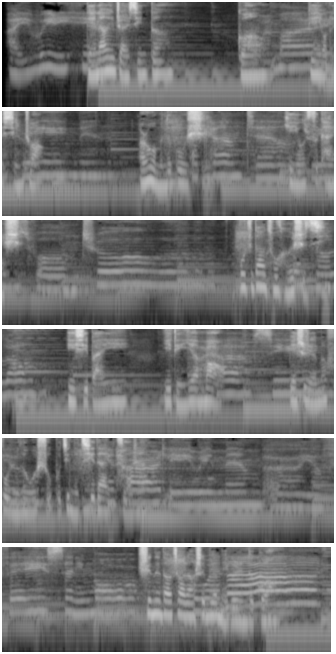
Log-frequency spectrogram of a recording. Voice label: 女, 专题, 走心自述; 大气质感; 低沉走心

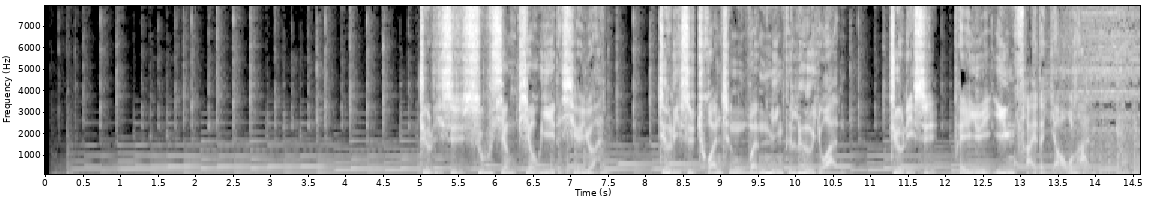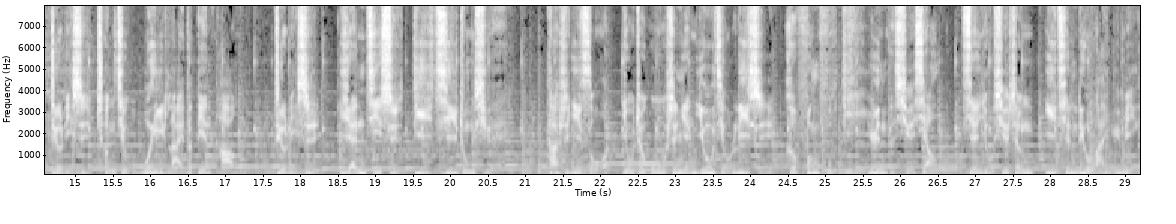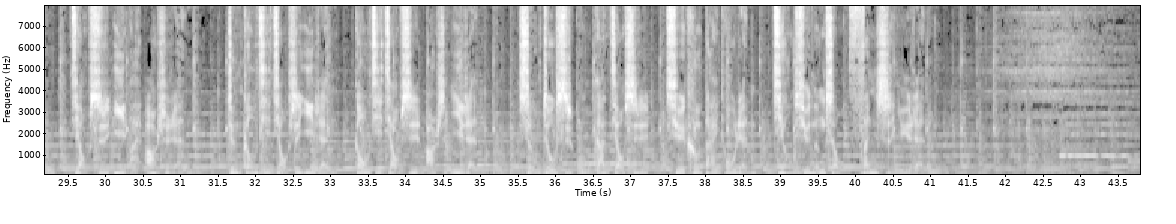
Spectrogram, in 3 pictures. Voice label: 男 学校宣传片 磁性大气; 延吉市第七中学

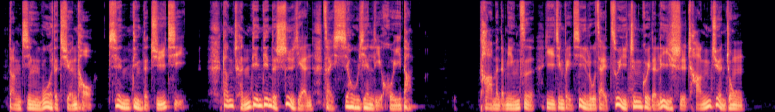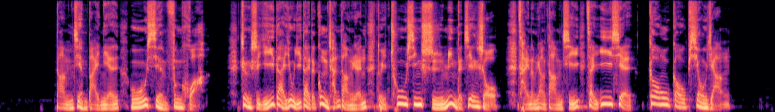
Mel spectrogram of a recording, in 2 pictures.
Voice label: 男 党建专题 厚重激励; 党建百年; 年轻稳重; 纪实记录

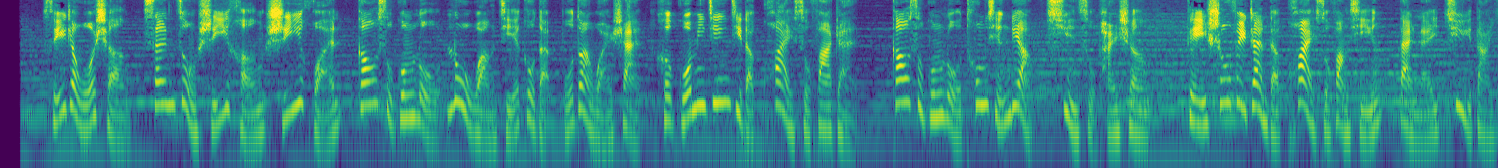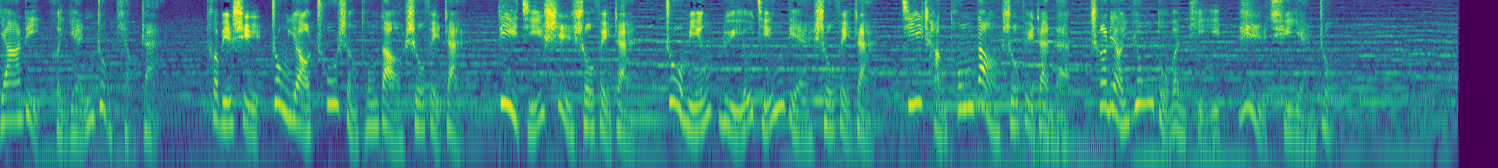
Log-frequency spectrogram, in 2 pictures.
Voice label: 女 专题配音 高速公路 稳重大气; 正气稳重; 沉稳大气

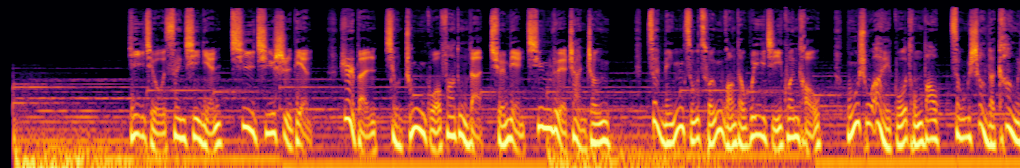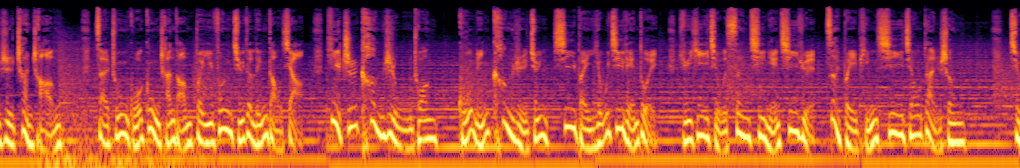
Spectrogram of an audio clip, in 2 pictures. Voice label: 男 纪录片 浑厚; 黑山扈战斗纪念园

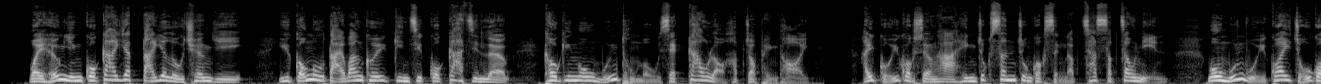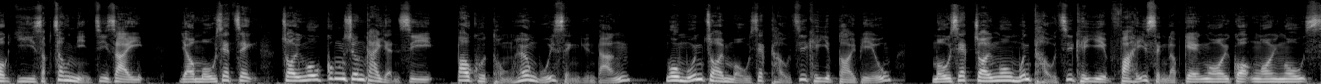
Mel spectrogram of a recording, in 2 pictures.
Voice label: 男 粤语配音宣传片; 男210-大气厚重 大气激昂; 澳门无锡

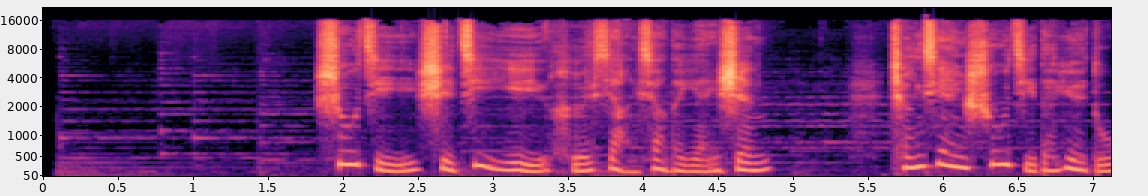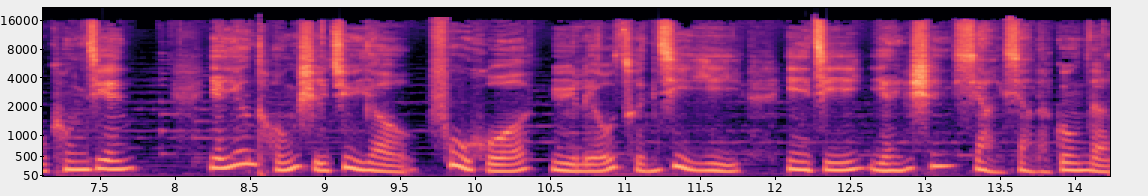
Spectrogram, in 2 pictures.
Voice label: 女, 专题配音, 书院设计, 舒缓甜美讲解; 知性稳重; 温柔知性; 和睦书院设计

